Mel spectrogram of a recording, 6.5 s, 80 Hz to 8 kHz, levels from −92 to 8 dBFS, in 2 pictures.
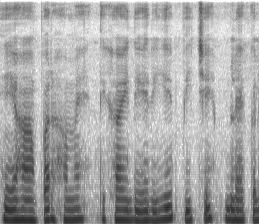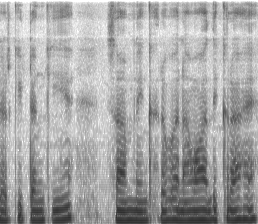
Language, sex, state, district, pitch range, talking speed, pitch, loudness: Hindi, male, Himachal Pradesh, Shimla, 130-140 Hz, 185 wpm, 135 Hz, -15 LUFS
